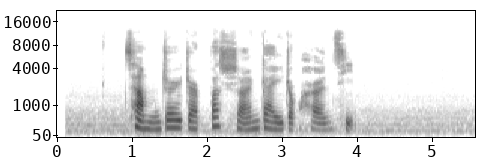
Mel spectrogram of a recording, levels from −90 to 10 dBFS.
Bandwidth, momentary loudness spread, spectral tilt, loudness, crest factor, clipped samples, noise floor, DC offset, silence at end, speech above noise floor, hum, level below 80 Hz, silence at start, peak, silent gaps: 13 kHz; 14 LU; -4 dB/octave; -30 LUFS; 26 dB; under 0.1%; -63 dBFS; under 0.1%; 1.65 s; 33 dB; none; -82 dBFS; 0.9 s; -6 dBFS; none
